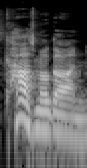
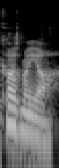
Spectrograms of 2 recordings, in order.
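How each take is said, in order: First: The name is read out with plain English sounds. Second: The name is said with Italian-like sounds. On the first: The speaker calls it wrong. "I just see Cosmogon" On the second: The speaker calls it right. "That sounds Italian enough"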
